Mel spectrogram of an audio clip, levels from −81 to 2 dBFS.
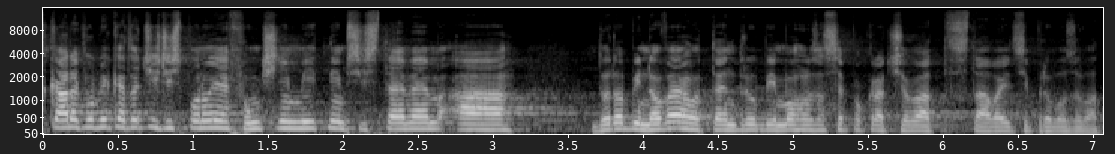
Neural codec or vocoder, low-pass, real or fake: vocoder, 48 kHz, 128 mel bands, Vocos; 14.4 kHz; fake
